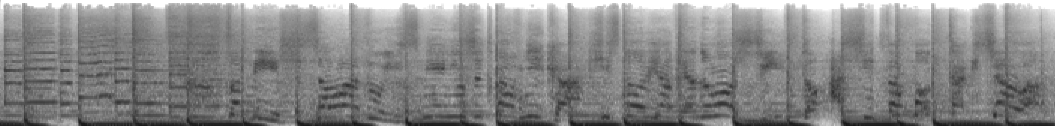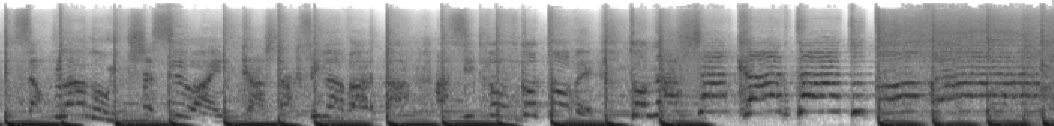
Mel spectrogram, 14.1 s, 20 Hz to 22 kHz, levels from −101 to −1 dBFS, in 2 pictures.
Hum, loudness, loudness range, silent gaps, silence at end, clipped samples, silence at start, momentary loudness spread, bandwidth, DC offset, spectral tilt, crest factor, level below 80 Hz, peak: none; -19 LUFS; 1 LU; none; 0 s; under 0.1%; 0 s; 4 LU; 17.5 kHz; under 0.1%; -5 dB/octave; 12 dB; -20 dBFS; -6 dBFS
